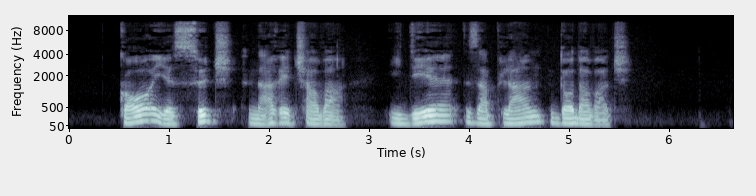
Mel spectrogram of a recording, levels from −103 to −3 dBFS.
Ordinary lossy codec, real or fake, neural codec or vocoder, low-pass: MP3, 96 kbps; fake; vocoder, 22.05 kHz, 80 mel bands, Vocos; 9.9 kHz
